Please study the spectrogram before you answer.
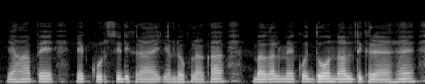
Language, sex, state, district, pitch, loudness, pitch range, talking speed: Hindi, male, Jharkhand, Garhwa, 125 Hz, -18 LUFS, 120-130 Hz, 255 wpm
